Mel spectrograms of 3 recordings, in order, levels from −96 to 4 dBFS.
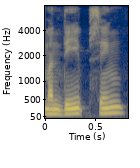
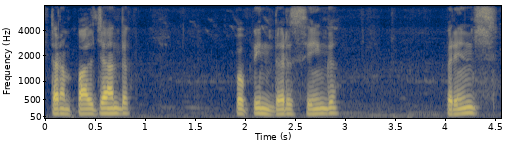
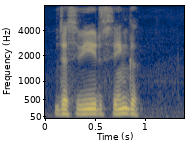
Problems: none marked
